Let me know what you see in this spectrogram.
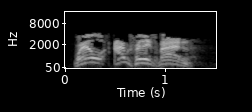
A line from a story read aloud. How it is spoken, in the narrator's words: roared Ridcully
